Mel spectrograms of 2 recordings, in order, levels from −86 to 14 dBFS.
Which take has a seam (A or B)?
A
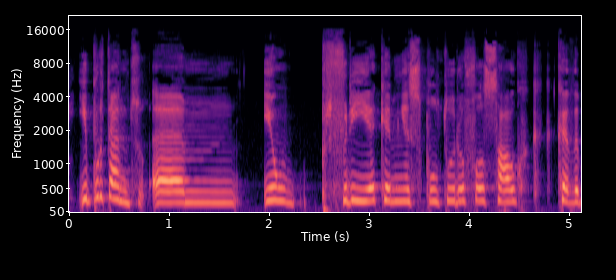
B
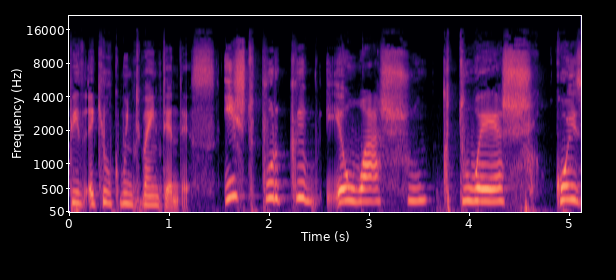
B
